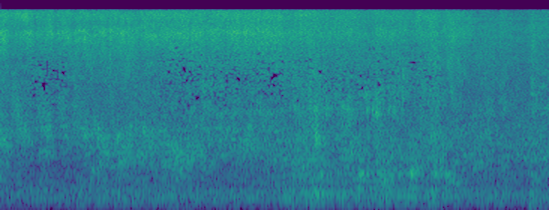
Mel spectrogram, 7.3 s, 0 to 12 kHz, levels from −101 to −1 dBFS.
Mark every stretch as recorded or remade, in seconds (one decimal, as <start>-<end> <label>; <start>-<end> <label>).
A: 0.0-0.4 remade; 0.4-0.9 recorded; 0.9-2.1 remade; 2.1-5.9 recorded; 5.9-7.3 remade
